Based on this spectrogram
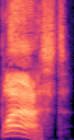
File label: hurt; 巴斯光年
